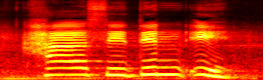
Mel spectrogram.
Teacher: Di situ juga ada bacaan idhar halqi di mana ada tanwin bertemu dengan alif, maka harus dibaca terang dan jelas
